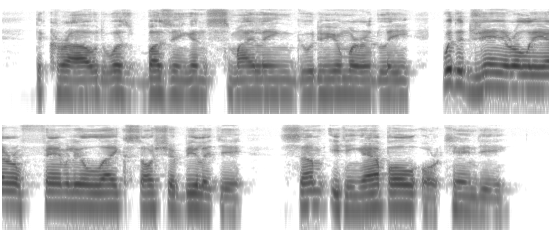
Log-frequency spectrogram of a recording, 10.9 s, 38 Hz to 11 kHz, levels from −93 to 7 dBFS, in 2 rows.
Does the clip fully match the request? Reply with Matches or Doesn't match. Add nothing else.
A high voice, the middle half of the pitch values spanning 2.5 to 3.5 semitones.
Doesn't match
